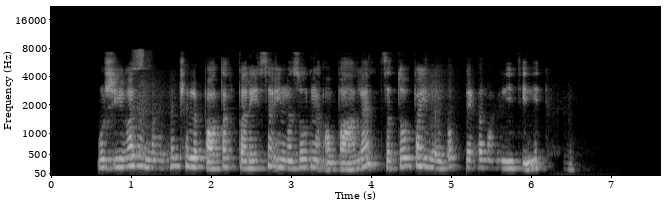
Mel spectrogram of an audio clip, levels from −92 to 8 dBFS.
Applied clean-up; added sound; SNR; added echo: neural mask model DeepFilterNet 3.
